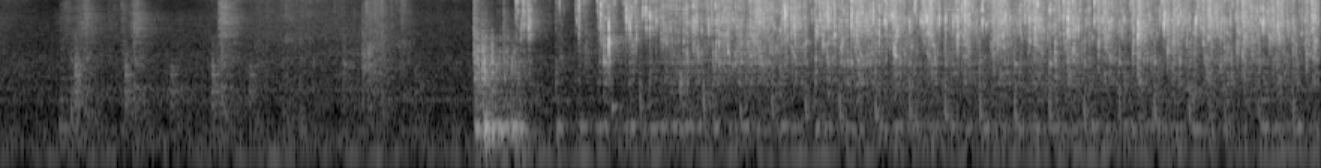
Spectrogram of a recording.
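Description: Speed Dip trap dye is poured from a container, first with a few faint clinks, then a sudden splash and a steady, close liquid stream that keeps running for several seconds.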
